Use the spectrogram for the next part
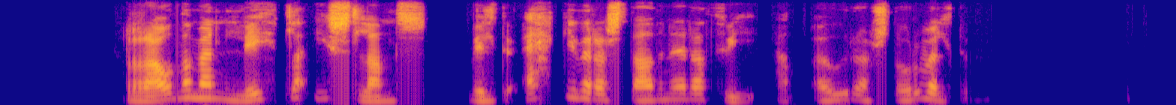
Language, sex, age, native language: Icelandic, male, 30-39, Icelandic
